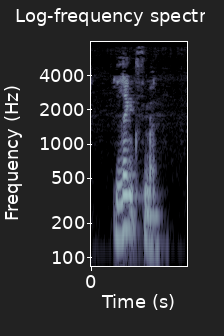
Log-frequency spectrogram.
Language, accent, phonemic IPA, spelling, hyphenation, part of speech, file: English, Southern England, /ˈlɛŋθmn̩/, lengthman, length‧man, noun, LL-Q1860 (eng)-lengthman.wav
- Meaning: A man responsible for the care and maintenance of a length of canal, railway, or road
